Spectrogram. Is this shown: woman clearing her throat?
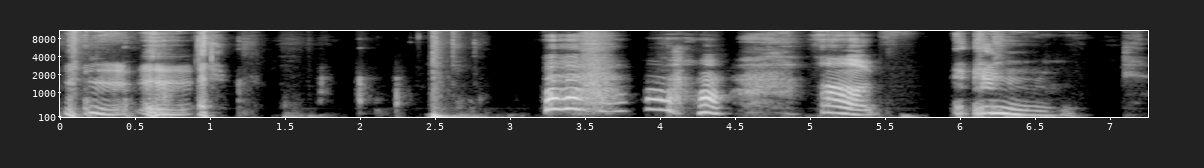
yes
